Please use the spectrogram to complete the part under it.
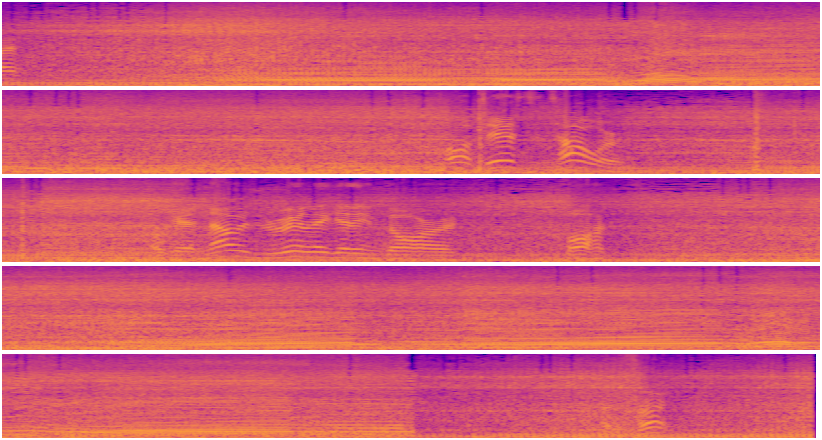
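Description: A single-cylinder supermoto engine revs up and down through the gears.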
